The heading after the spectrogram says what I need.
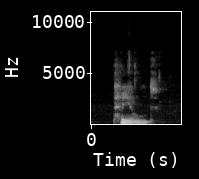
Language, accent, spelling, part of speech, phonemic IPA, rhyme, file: English, Southern England, paled, verb / adjective, /peɪld/, -eɪld, LL-Q1860 (eng)-paled.wav
- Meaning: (verb) simple past and past participle of pale; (adjective) 1. Striped 2. Enclosed with a paling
